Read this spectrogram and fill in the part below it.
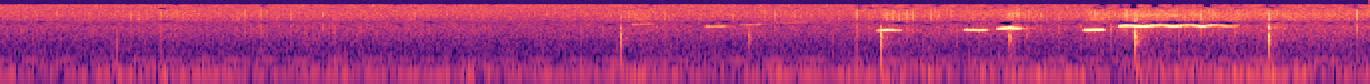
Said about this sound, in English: He was coming down the street. He was whistling as he approached and then suddenly...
